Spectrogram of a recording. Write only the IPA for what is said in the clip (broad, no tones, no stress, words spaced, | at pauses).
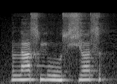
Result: lasmoːs ɕɐs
